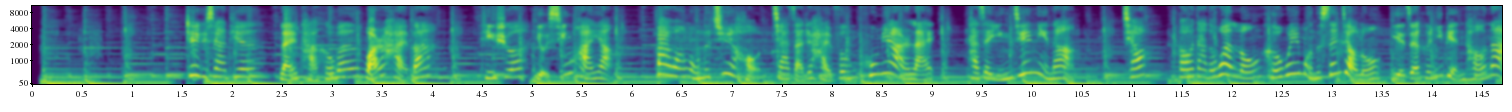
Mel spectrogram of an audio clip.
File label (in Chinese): 女 景点介绍 活泼轻快; 塔河湾; 质感知性; 轻松活泼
